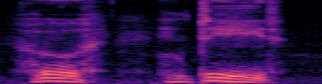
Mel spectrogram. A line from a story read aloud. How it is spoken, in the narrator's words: the Doctor grumbled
